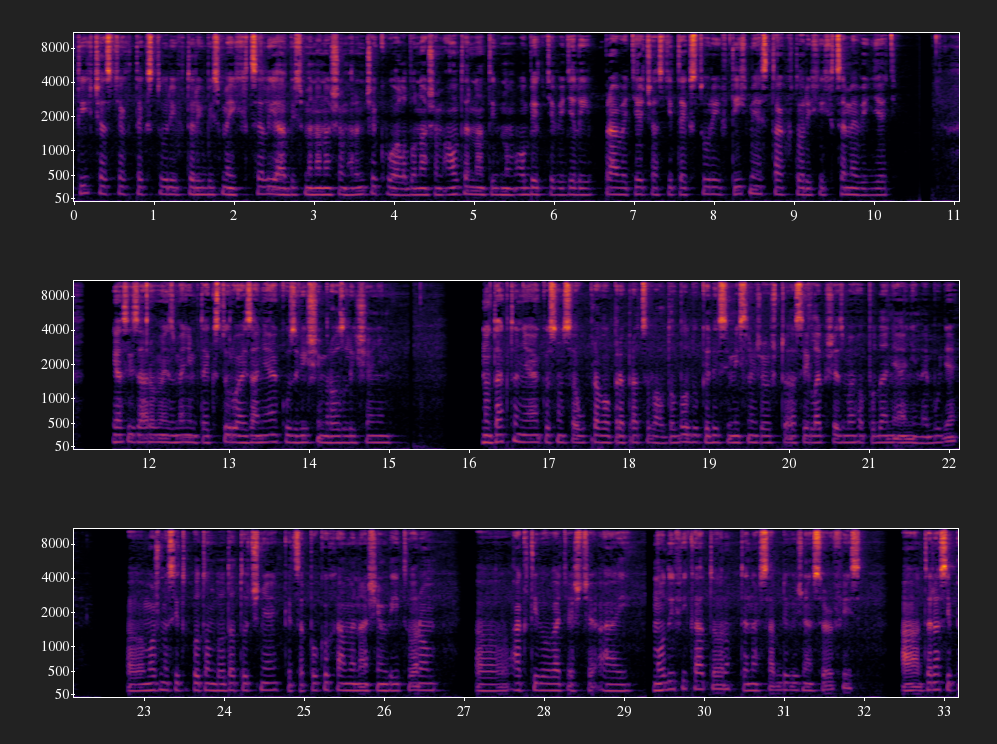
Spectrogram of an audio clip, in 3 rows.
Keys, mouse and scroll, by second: 0.1 s, 1.0 g, 2.4 s, 4.0 n, 6.3 click, 6.8 l, 7.2 g, 8.3 s, 8.8 g, 11.1 l, 11.9 l, 12.2 g, 14.7 s, 15.6-19.8 middle drag, 19.8 n, 20.2-24.0 middle drag, 24.0-25.0 drag, 25.0-29.3 middle drag, 29.7-33.1 middle drag.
